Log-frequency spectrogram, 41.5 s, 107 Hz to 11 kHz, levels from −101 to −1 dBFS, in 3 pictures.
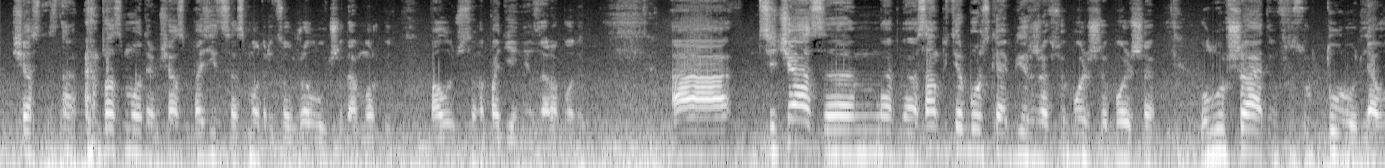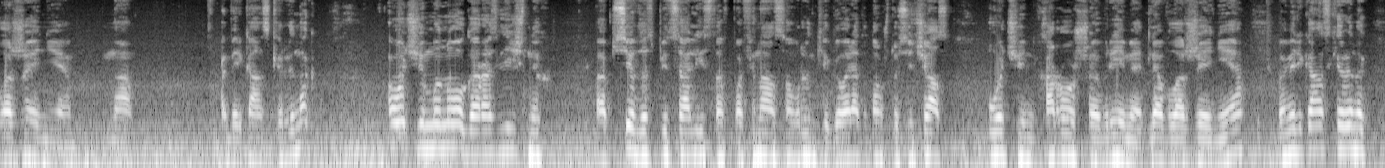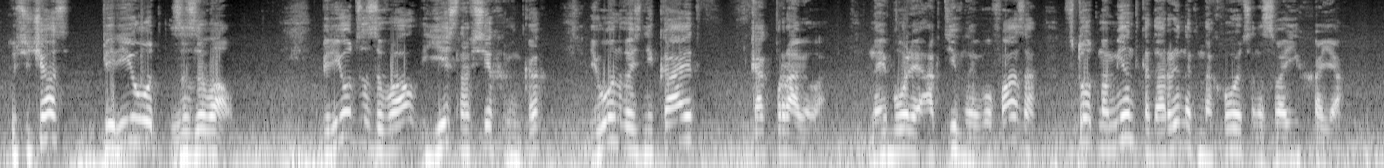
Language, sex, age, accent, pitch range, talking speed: Russian, male, 20-39, native, 110-150 Hz, 115 wpm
